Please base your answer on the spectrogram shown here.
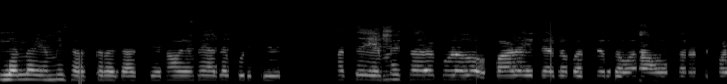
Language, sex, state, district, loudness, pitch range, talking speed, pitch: Kannada, female, Karnataka, Raichur, -36 LUFS, 200-220 Hz, 115 wpm, 210 Hz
